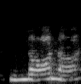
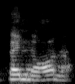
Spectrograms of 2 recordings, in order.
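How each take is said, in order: First: The first syllable is left out. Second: All three syllables are pronounced. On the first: "omission is where a child will leave out sounds" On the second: "instead of a banana"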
